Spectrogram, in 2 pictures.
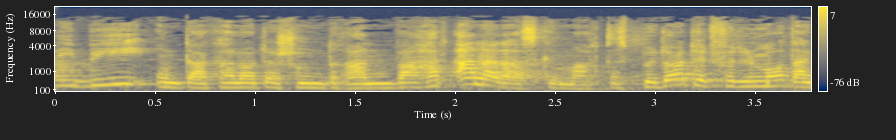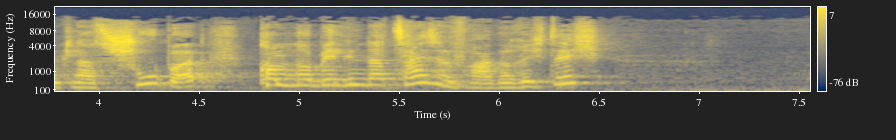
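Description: A middle-aged woman speaks intently, close by.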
